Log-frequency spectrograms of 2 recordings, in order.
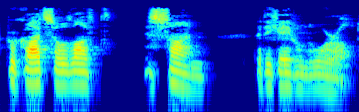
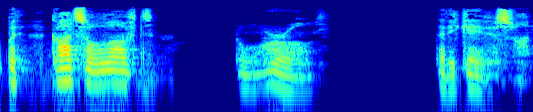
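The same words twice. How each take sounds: First: Said in the usual way. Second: Hushed correction. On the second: Shown as a demonstration. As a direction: breathe out the true verse gently, in awe. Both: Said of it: "we would think ... that it would read".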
